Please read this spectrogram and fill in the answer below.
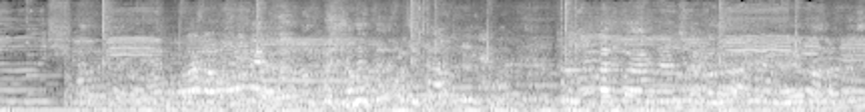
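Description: Held notes of background music give way, about half a second in, to many people talking over one another in lively chatter.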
